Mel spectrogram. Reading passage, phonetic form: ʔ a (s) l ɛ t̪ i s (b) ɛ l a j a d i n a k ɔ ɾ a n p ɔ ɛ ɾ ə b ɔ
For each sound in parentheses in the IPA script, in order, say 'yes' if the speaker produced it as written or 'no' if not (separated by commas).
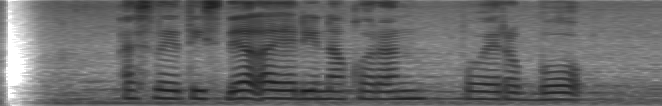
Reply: yes, no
